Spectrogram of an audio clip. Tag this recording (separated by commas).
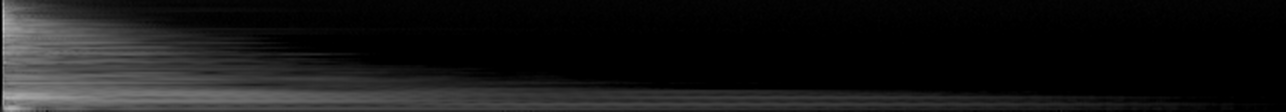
Music, Keyboard (musical), Musical instrument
